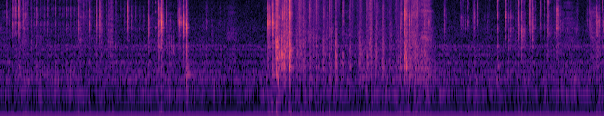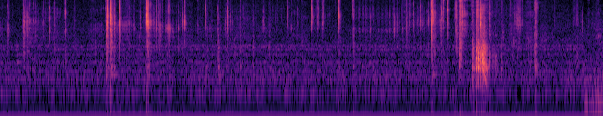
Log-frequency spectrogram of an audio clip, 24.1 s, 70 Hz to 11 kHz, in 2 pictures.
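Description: Small precision screwdriver clicking and scraping against the screws and thin metal casing of a Toshiba 2.5-inch laptop hard drive as it is unscrewed and its cover pried off. Scattered sharp metallic ticks, with a few denser clattering stretches, the longest about five seconds in.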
